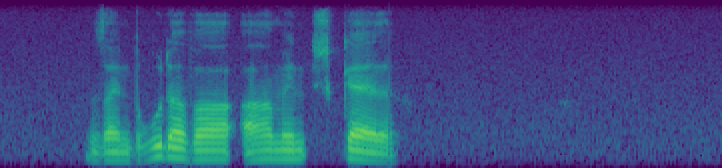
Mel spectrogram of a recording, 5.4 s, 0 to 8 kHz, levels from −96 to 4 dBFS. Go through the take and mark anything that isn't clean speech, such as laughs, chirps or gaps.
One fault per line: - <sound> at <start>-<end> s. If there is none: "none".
none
